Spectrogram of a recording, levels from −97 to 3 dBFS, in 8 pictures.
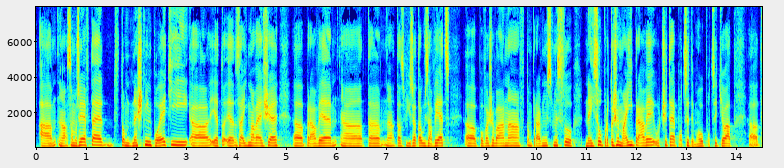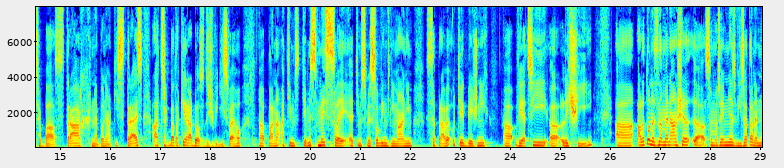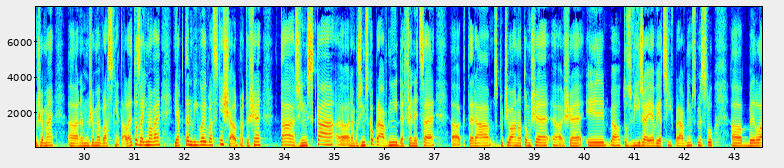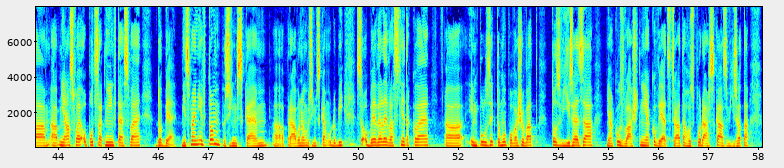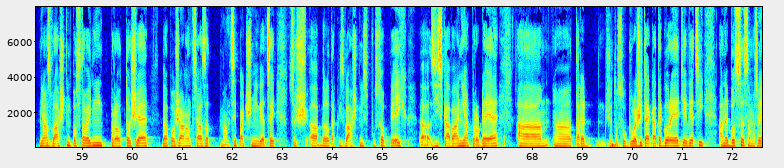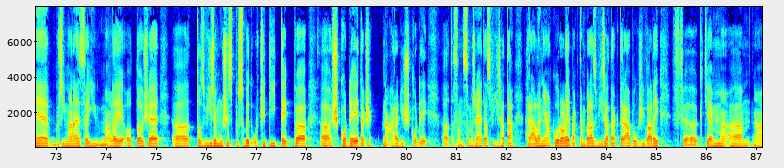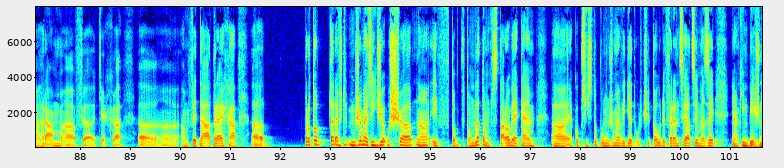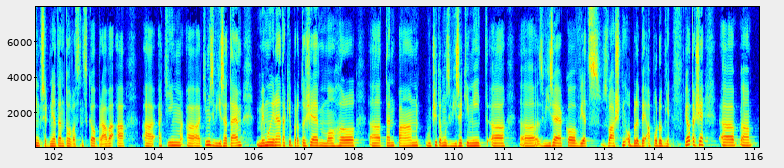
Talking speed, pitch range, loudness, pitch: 135 wpm, 140-165 Hz, -18 LUFS, 150 Hz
